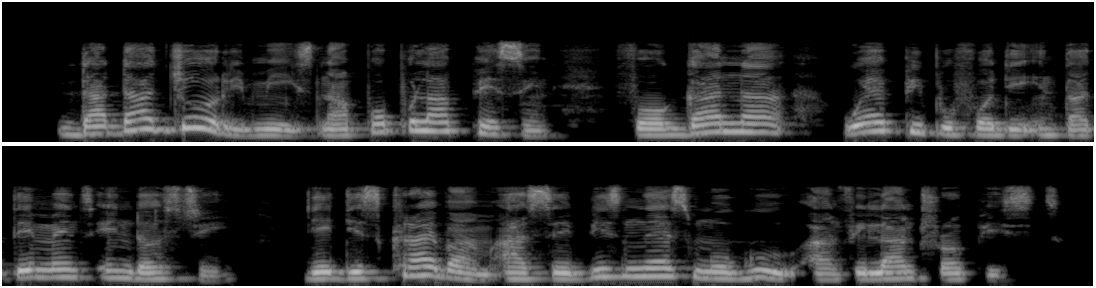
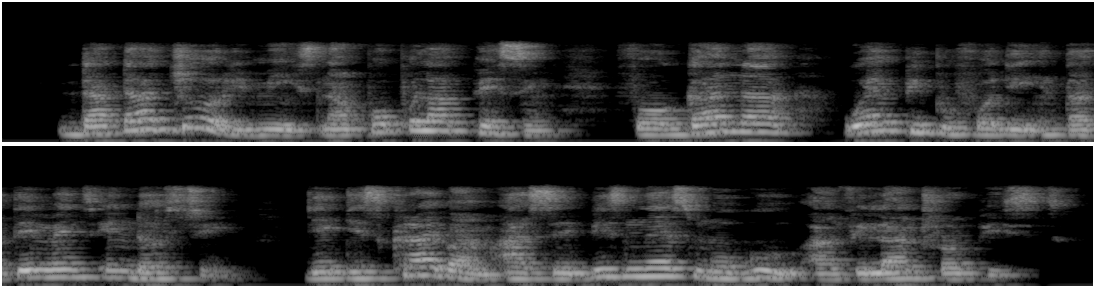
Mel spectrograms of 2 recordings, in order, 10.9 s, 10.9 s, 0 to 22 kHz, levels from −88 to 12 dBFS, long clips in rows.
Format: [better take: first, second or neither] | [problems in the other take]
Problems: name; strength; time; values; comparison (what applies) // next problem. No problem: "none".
first | room echo; dies away in 0.3 s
